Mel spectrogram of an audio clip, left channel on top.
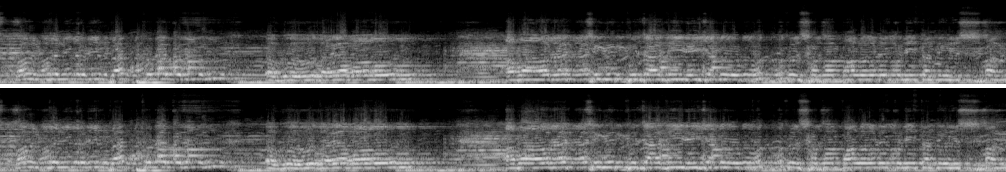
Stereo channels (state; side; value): normal; both; correlation 0.41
